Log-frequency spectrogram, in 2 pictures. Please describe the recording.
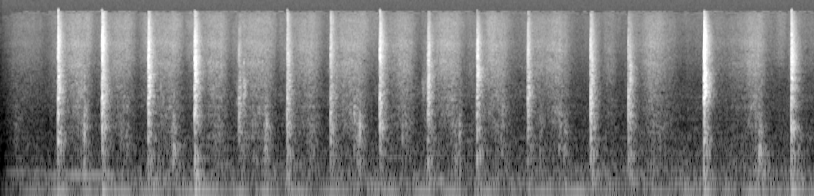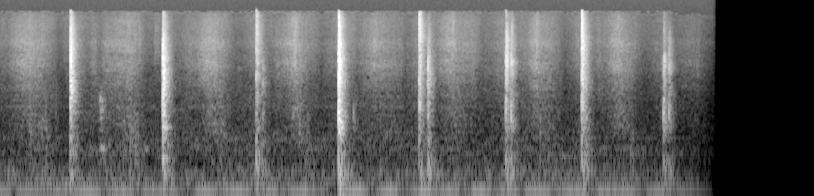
pavement footsteps sound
